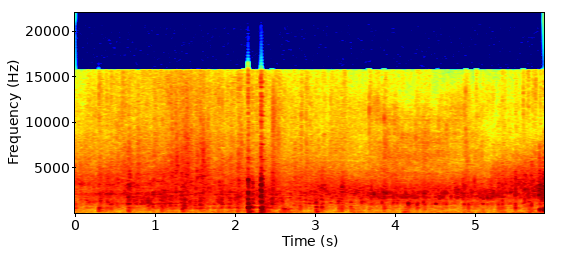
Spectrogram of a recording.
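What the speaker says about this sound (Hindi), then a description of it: "पहले हम चिकन फ्राई कर लेते हैं क्योंकि ऑयल काफ़ी गर्म है" Chicken frying in very hot oil, a steady broadband sizzle and crackle that continues throughout, with a couple of sharper spatters near the middle.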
